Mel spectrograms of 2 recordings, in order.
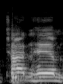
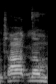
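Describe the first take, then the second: First: "Tottenham" in three syllables with a clear "ham"; full-HAM pronunciation. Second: "Tottenham" squeezed to "TOT-num"; swallowed ending. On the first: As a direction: sound out the h and full vowel ending "Tottenham". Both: Shown as a demonstration. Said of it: "Either way".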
